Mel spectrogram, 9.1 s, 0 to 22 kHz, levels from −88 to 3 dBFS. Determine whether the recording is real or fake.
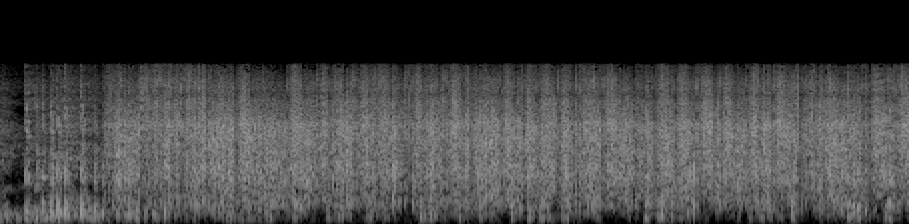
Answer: real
